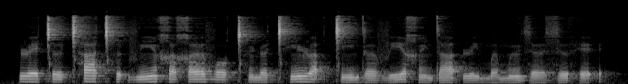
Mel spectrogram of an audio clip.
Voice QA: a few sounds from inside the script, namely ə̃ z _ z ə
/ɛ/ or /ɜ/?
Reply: ɜ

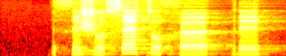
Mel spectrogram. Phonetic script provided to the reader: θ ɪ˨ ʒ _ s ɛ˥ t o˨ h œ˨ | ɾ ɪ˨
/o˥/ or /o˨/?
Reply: o˨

